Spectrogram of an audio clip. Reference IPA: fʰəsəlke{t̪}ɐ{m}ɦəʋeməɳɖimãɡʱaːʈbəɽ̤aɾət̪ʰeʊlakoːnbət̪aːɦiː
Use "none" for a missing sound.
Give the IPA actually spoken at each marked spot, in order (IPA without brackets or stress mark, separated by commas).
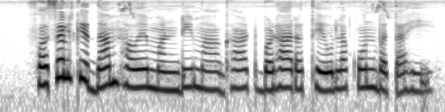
d̪, m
